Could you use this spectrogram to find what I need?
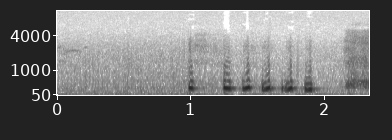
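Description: A woman laughs softly in short bursts.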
